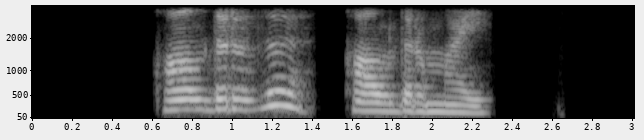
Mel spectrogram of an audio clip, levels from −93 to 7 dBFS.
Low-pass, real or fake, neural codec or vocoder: 3.6 kHz; real; none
